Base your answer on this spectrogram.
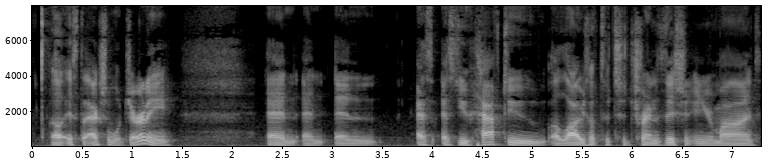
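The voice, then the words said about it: Hoarse, strained voice. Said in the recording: “Man, I'm losing my voice here.”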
